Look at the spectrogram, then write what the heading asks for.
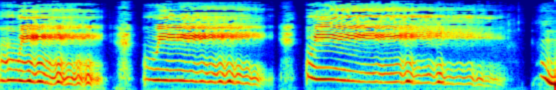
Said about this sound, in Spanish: ¿Por qué estás llorando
